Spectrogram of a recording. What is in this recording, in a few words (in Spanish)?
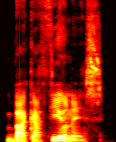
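"vacaciones", Spanish, male; mekanta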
